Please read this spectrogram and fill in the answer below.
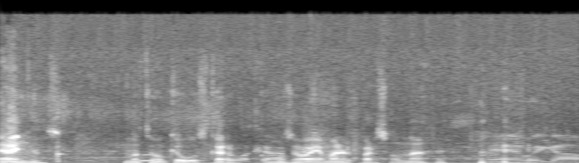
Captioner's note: laugh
